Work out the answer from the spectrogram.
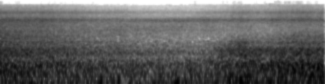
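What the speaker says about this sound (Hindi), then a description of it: "ये समुद्र का लहर उठते रहता है" Sea waves roll and wash in a continuous broad roar, with a slight swell toward the end and some wind noise mixed in.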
